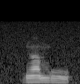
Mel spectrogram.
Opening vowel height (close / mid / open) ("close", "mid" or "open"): open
